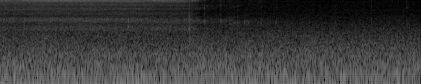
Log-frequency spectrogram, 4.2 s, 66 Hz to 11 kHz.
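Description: A vape's rebuildable atomizer coil (twisted 26-gauge wire, about 0.12 ohm, fired at 42 watts) crackling and sizzling as the e-liquid vaporizes during a long draw. It is a steady high-pitched hiss that stops about two seconds in, leaving softer airy noise.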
